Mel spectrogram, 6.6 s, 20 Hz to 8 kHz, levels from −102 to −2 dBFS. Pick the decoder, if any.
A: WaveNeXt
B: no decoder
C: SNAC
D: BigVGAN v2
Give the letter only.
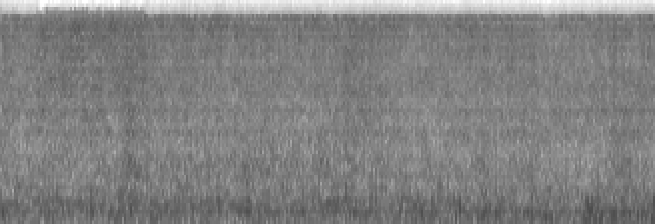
C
